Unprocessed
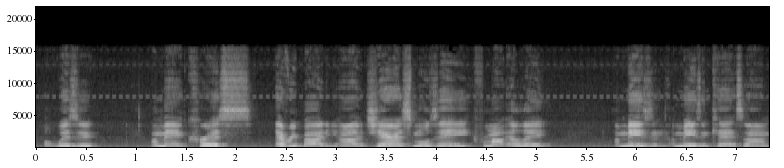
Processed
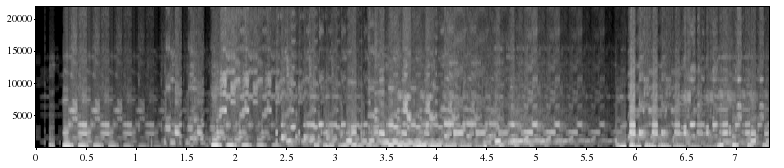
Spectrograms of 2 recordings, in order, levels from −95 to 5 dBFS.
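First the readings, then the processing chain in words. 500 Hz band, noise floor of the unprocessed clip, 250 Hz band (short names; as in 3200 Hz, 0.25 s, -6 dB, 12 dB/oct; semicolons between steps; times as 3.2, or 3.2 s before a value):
+8.5 dB, -53 dBFS, +8.0 dB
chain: random spectral dropouts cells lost 71%; sample leveller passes 3; split-band echo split 970 Hz, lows 0.151 s, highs 0.224 s, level -5.5 dB; gain +4 dB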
